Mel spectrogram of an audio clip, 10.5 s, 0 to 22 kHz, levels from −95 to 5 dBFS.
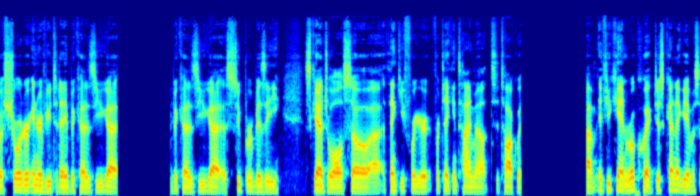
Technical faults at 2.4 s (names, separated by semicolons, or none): stream reconnect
